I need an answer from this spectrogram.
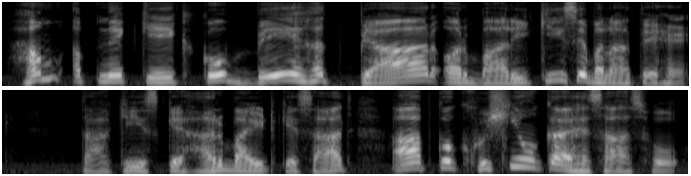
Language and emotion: Hindi, happy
